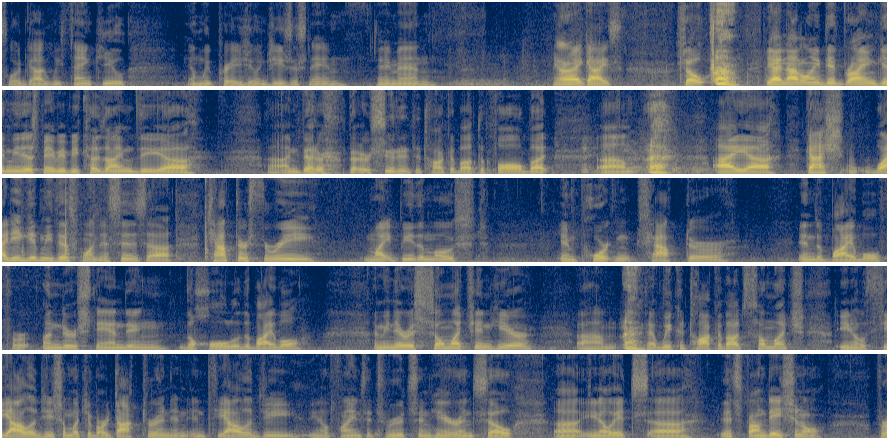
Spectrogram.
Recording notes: Recorded at Emmaus Church in Buford, GA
